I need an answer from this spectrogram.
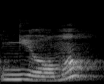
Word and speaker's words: gnomo: Then also if a noun starts with the letters G plus N, which we pronounce ny, ny, ny, ny, we put the article lo. So, lo gnomo, the gnome.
